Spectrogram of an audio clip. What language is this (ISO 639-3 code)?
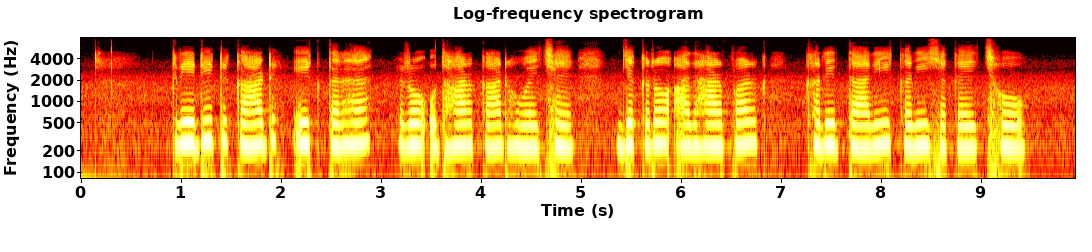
mai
